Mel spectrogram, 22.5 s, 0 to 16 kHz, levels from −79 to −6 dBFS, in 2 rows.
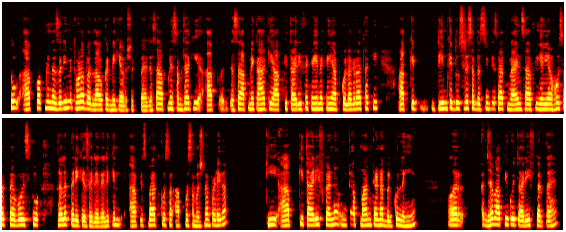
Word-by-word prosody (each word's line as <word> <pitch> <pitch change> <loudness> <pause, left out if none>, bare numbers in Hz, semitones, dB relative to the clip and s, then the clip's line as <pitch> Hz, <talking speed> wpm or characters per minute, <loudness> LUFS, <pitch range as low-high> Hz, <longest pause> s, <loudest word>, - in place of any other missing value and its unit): तो 215 - +5 0.2
आपको 175 +5 +1
अपने 210 0 -3
नज़रिए 190 +2 +2
में 220 0 0
थोड़ा 200 +2 +5
बदलाव 160 -5 +3
करने 155 -2 -1
की 150 -1 -2
आवश्यकता 145 0 -5
है, 135 - -2
जैसा 150 +5 -1
आपने 180 +2 -1
समझा 185 0 0
कि 195 +1 -1 0.2
आप 155 0 +1
जैसा 155 +3 -2
आपने 175 +1 0
कहा 170 0 +1
कि 185 +1 +1
आपकी 165 +3 -3
तारीफें 175 +1 0
कहीं 180 -1 0
न 185 - +2
कहीं 180 0 -1
आपको 170 +1 0
लग 165 0 +2
रहा 185 - +4
था 195 - 0
कि 205 +2 -6 0.5
आपके 170 +3 +1 0.5
टीम 190 +1 +4
के 200 - +7
दूसरे 195 +1 +1
सदस्यों 185 -2 -1
के 185 0 -6
साथ 185 -1 +1
नाइंसाफी 170 +1 +1
है 170 0 +2
या 170 0 +3
हो 175 +3 +1
सकता 185 -1 -1
है 175 - +4
वो 180 +2 +4
इसको 180 +1 0 0.4
गलत 185 +2 +5
तरीके 165 -2 +2
से 150 0 0
ले 140 0 0
रहे 135 - -3
हैं, 140 - -1
लेकिन 175 +4 -2 0.2
आप 150 +1 -2
इस 170 -1 -6
बात 175 0 +2
को 185 - +1
स 180 0 -9
आपको 155 +2 -4
समझना 165 0 -3
पड़ेगा 175 +5 +1 0.8
कि 185 +1 +2
आपकी 170 +5 -2
तारीफ 185 +1 +3
करना 185 +2 +2
उनका 180 0 -8
अपमान 180 0 0
करना 180 0 +2
बिल्कुल 160 +4 0
नहीं 150 0 -1
है 190 - -4 0.7
और 180 -1 +2 0.5
जब 190 +5 +3
आपकी 190 +1 +3
कोई 190 - +8
तारीफ 170 +2 +3
करता 155 0 0
है 185 +5 -6
175 Hz, 205 wpm, -22 LUFS, 165-185 Hz, 0.8 s, कोई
